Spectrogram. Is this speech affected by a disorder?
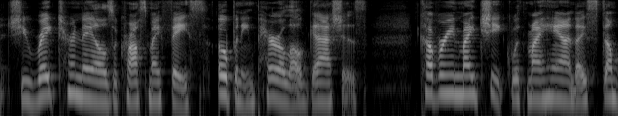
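No.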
